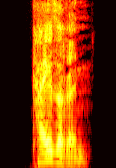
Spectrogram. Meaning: empress (wife or widow of an emperor)
- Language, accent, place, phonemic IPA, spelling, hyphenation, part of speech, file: German, Germany, Berlin, /ˈkaɪ̯zəʁɪn/, Kaiserin, Kai‧se‧rin, noun, De-Kaiserin.ogg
